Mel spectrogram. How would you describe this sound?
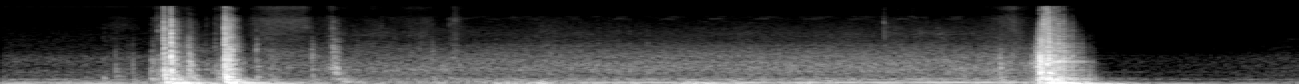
Sound effects > Vehicles
Jeep Door Open-Close
Jeep Wrangler Sahara door is opened and closed.
Automobile, Open, Jeep, Door, Vehicle, Close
